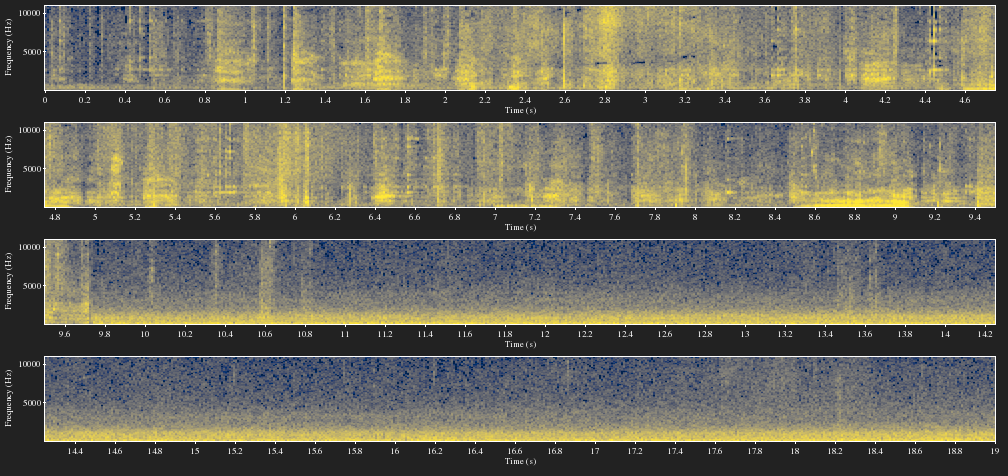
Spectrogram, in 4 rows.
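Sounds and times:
dog growling: 8.5s - 9.7s
car cabin hum while driving: 9.8s - 19.0s.

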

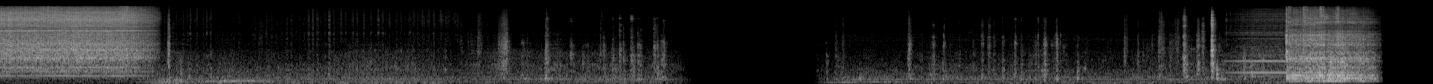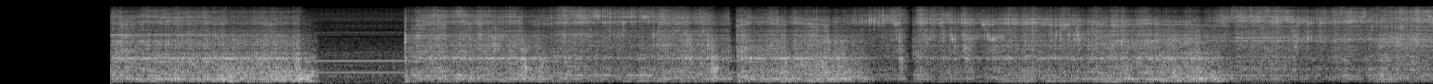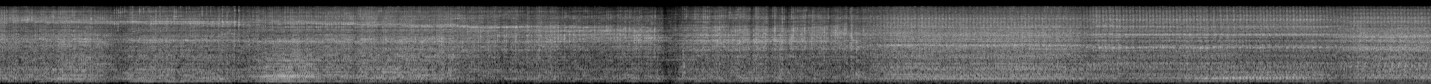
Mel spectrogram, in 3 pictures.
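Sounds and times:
gouge scraping spinning wood: 0.0s - 4.6s, 18.4s - 42.9s
lathe motor whine: 15.5s - 21.4s.

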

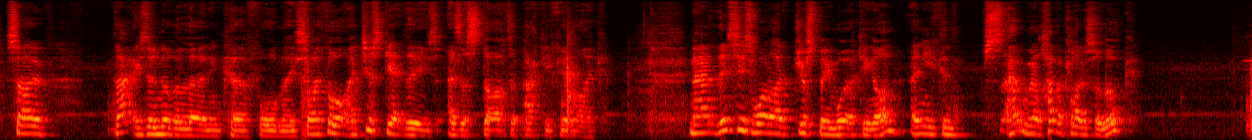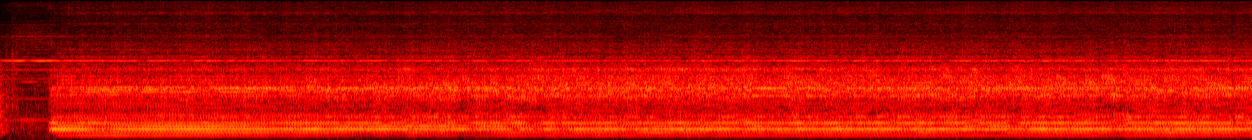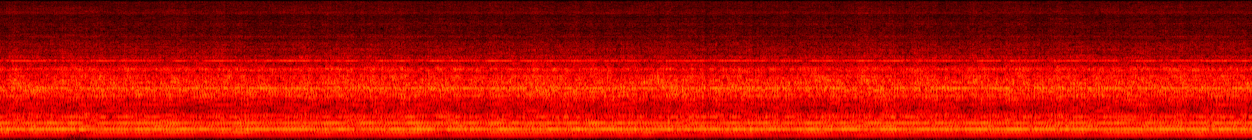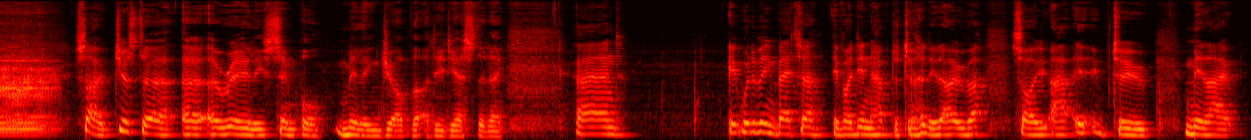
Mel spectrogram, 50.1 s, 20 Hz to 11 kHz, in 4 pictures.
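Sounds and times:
milling machine cutting metal: 13.0s - 38.2s.

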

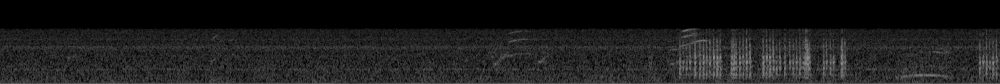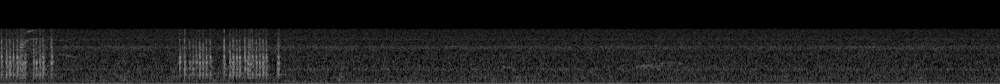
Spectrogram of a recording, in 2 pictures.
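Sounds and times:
kitten mewing: 6.7s - 7.9s.

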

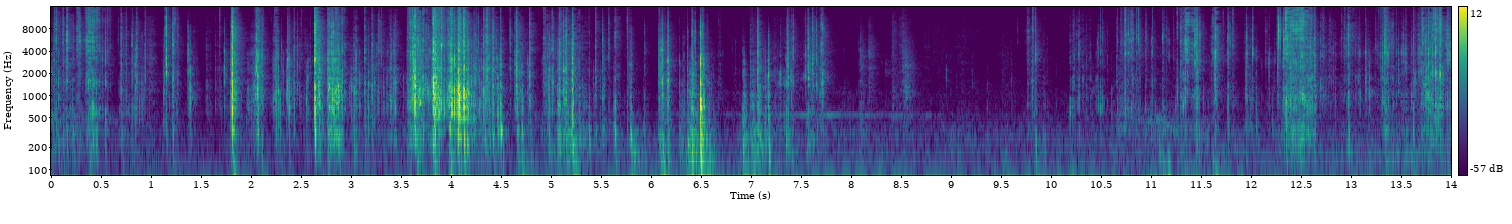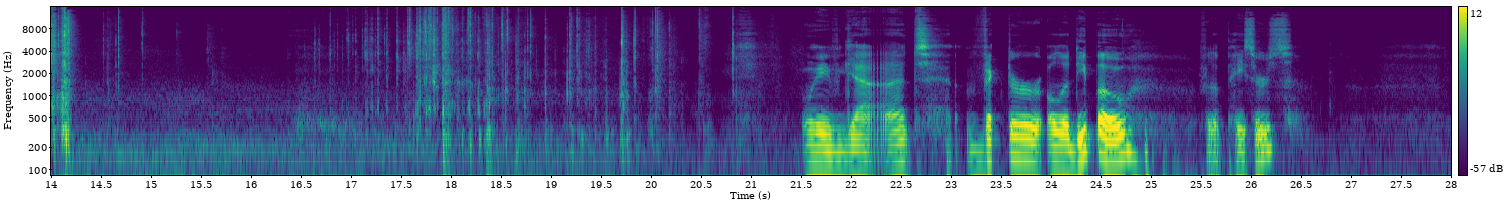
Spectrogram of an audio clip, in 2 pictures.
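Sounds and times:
cellophane crinkling: 0.0s - 14.9s, 16.6s - 20.6s.

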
